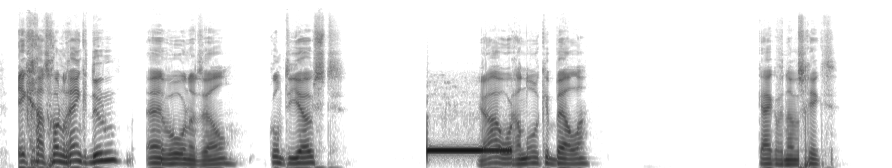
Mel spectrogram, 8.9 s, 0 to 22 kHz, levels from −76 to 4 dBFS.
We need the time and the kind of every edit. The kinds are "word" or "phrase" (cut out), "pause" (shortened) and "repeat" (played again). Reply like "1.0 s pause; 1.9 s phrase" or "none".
1.6 s word; 5.1 s word; 8.0 s word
